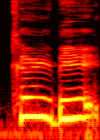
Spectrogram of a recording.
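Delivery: talking through a yawn. Sorting through items to keep, talking through a yawn. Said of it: "sorry, I'm yawning".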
